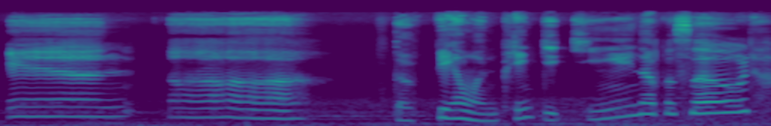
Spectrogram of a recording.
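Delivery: high, bouncy, curious; squeaky chirpy question; Pinkie voice. Acted. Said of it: "Pinkie spoke out".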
